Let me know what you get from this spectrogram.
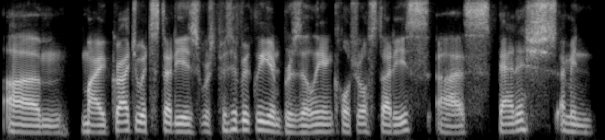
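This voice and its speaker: A man recording an introduction to his online course. He talks informally, with frequent ums and restarts. His voice is smooth and clear, captured dry and close with no room sound. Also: mid-range voice, steady tone, normal speed, a bit bright, no room sound. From United States. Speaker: adjunct Spanish professor.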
